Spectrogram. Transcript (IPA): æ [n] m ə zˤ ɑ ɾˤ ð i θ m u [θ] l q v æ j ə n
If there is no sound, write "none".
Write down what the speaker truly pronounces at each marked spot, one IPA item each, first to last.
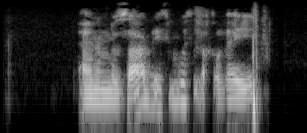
n, θ

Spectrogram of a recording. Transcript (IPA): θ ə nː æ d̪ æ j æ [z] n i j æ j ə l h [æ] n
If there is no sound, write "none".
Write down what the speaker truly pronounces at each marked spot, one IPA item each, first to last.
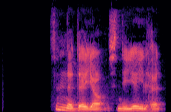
s, æ

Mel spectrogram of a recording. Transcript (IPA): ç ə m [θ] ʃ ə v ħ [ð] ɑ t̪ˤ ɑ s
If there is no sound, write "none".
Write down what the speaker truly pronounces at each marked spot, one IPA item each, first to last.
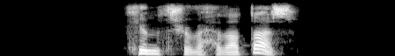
θ, ð

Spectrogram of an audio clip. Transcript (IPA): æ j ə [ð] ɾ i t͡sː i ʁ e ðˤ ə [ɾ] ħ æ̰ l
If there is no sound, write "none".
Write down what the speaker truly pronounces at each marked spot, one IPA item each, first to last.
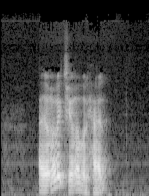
ʁ, l

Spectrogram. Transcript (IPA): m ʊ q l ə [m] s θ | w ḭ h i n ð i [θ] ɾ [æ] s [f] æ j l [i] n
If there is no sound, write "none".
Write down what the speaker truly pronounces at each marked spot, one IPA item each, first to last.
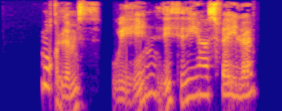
m, θ, i, f, æ

